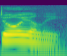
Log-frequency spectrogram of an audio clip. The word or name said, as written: doily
